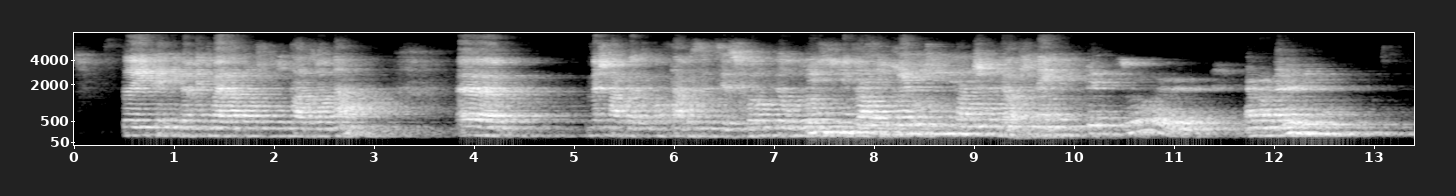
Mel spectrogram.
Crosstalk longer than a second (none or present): present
